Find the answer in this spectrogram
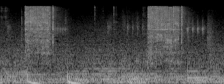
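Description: Ratchet wrench driving an H8 hex bit socket on a car's ball joint stud, clicking in two short bursts about a second apart.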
